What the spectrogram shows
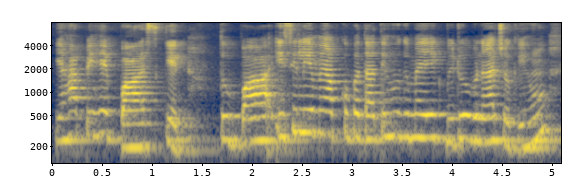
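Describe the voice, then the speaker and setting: Patient woman teacher, echoey room. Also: high voice. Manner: patient, repeats "theek hai" to check in; spells words out slowly letter by letter. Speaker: English teacher. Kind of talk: spoken lesson.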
